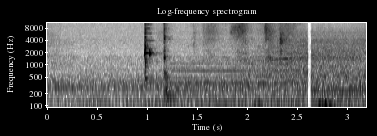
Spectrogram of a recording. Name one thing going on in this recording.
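Microwave buttons beep.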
